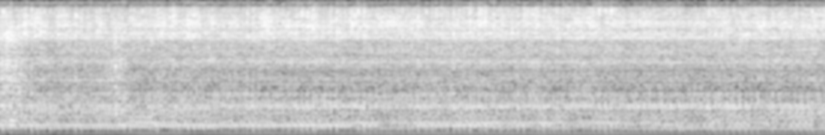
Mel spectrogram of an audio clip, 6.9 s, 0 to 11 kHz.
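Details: Roughly 30-year-old Stihl FS56 curved-shaft two-stroke trimmer buzzes high and a little uneven, never settling to a steady low idle. It won't hold idle; the carburetor is suspected of needing work.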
